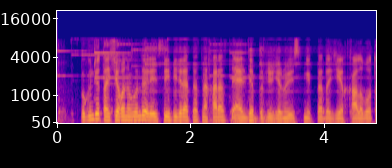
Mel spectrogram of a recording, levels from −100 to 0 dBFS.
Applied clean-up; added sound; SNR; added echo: neural mask model RNNoise.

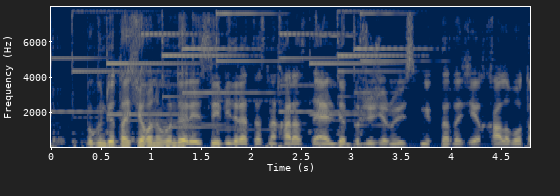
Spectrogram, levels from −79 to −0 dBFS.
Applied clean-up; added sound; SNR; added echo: classical method spectral subtraction.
